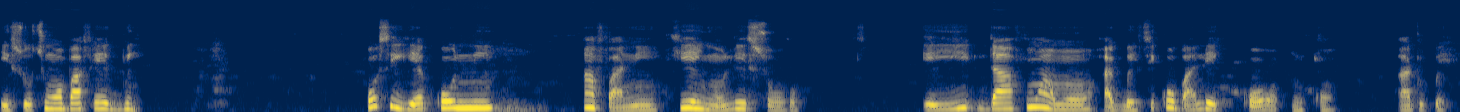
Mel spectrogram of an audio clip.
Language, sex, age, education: Yoruba, female, 46-60, tertiary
